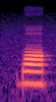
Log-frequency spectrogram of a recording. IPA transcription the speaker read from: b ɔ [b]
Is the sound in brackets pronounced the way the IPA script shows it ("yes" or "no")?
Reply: no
